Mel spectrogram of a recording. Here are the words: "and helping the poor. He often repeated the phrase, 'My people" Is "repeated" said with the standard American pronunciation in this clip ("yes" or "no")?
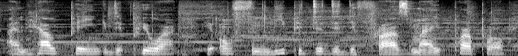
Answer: no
